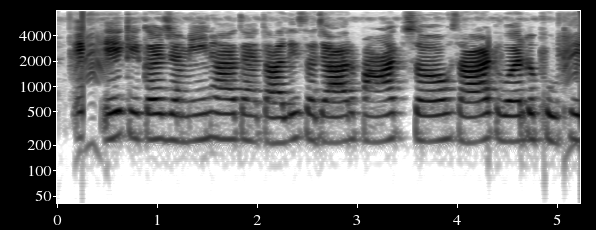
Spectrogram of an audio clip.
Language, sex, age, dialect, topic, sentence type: Chhattisgarhi, female, 25-30, Eastern, agriculture, statement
